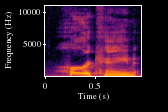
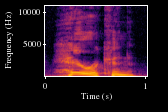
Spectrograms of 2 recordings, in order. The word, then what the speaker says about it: Hurricane: out of the way most locals do not call this hurricane they pronounce it herac Creek I have a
